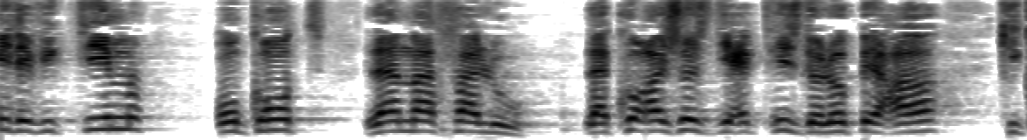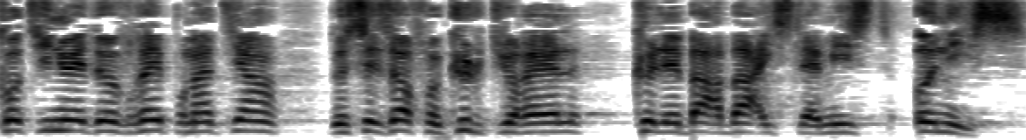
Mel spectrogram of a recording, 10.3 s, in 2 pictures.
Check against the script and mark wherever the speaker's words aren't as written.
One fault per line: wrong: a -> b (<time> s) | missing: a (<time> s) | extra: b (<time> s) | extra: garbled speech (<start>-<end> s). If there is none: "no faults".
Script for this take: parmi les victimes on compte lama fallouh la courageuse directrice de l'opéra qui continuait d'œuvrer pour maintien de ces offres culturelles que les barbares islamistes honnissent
no faults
